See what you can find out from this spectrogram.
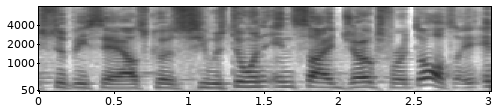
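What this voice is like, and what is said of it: Usual voice. Nothing is said of it.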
